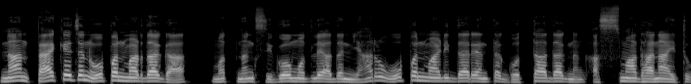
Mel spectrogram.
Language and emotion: Kannada, disgusted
